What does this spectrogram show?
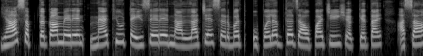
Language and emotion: Goan Konkani, neutral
